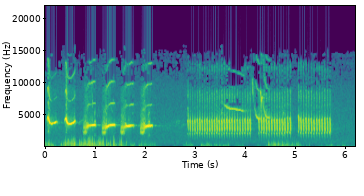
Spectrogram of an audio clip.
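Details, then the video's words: Northern mockingbird singing its run of other birds' songs at Belle Isle Marsh Reservation, East Boston, Massachusetts. A quick series of sharp high whistled notes gives way to long dry buzzy rattles broken by short pauses, with faint low noise behind. "Northern Mockingbird bird songs"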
